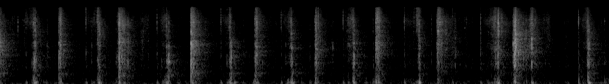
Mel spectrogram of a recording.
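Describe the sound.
Playing cards are dealt, making many quick, light snapping flicks in a steady, even rhythm. The sound is fairly faint, and no voices are heard.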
